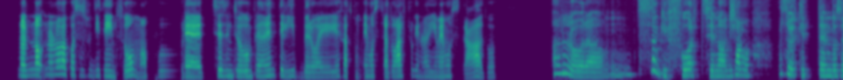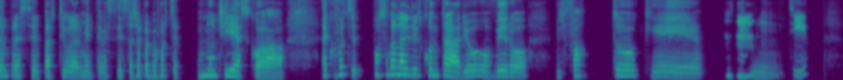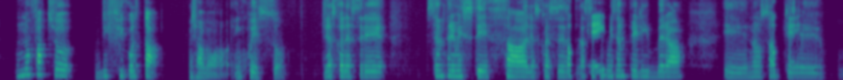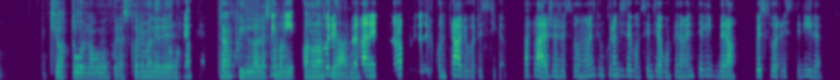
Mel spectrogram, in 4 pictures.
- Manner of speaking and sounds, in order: distorted speech; "cioè" said as "ceh"; "proprio" said as "propio"; static; other background noise; "Cioè" said as "ceh"
- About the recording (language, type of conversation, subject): Italian, unstructured, Cosa ti fa sentire davvero te stesso?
